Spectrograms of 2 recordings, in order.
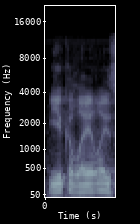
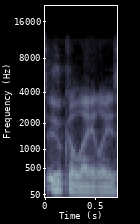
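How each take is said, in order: First: The first syllable starts with a 'yoo' sound. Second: The first syllable starts with an 'oo' sound. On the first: The speaker calls it wrong. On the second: The speaker calls it right.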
